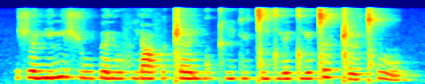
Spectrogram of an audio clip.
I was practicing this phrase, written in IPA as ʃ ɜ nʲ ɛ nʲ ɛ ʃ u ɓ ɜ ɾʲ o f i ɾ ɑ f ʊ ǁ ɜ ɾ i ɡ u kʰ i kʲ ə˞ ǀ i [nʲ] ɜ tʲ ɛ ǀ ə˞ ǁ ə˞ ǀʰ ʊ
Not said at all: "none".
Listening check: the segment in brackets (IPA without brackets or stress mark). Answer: tʲ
